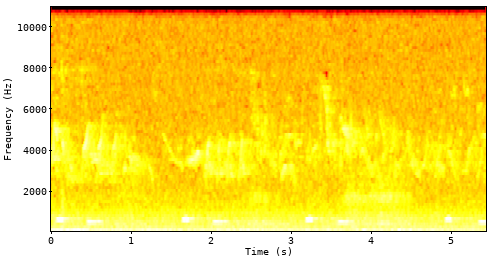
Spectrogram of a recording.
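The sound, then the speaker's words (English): A cuckoo calls four times on a cold morning, each a soft two-note 'cu-coo' dropping slightly in pitch, repeating at a steady rhythm over a constant hiss of wind on the moor. “Another cuckoo, same cuckoo.”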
